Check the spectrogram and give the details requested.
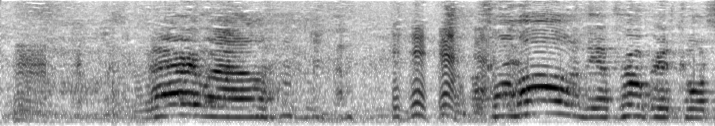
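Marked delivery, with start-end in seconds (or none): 0.1-1.8 drawn-out very slow concession; grudging. Acted. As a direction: concede with a long sigh.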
